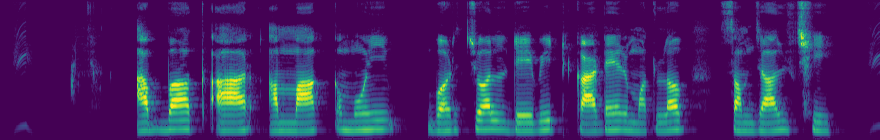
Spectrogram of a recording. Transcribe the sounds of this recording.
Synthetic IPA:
abːakaɾ | əmːakmui | bəɾt͡ʃuəlɖebiʈkaɾɖeɾmət̪ləb | səmd͡ʒʱalt͡ʃʰi

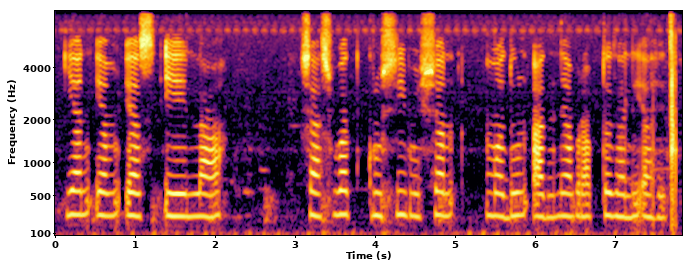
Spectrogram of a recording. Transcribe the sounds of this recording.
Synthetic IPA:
jenemesela | ɕasʋat̪kɾuɕiːmiɕənməd̪ʱuːnad̪ʱnjapɾap̚t̪əd͡zʱalḭːʔaɦet̪

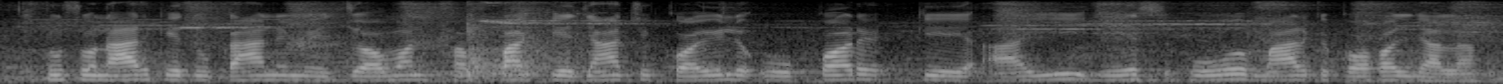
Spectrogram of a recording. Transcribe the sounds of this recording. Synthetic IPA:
t̪usonaɾked̪ukanmed͡ʒɔʋəntʰəpːaked͡ʒãt͡ʃkəilokəɾ | keaiesomaɾɡkɔɦəld͡ʒala

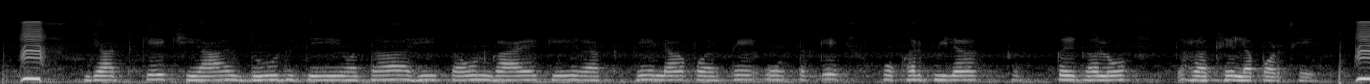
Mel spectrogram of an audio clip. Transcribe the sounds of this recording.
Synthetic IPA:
d͡ʒaːt̪kekʰijaːld̪uːd̪ʱd̪ewt̪aɦit̪əʊnɡaːjkeɾəkʰt̪ʰeləpəɽt̪eʔot̪əke | oːkʰəɾpila | keɡʱəlo | ɾəkʰeləpəɽt̪ʰe

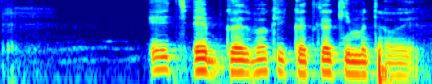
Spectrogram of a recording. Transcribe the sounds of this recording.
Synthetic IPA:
eːt͡ʃeːpɡəɾbakekɐt̪kakiːmət̪ɦaʋḛː

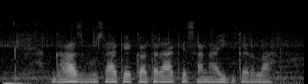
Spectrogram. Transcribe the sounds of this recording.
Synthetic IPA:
ɡʱas̬bʱusakekət̪ɾakesanaikkəɾla

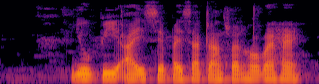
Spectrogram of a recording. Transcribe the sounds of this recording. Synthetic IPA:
juːpia̰ːisːepɛɪsaʈɾãːnspʰəɾɦoːbeɦɛ̃ː

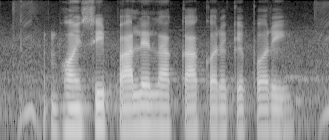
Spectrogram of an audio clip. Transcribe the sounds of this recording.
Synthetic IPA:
bʱɔj̃sipalelakakɔɾekepɔɾi

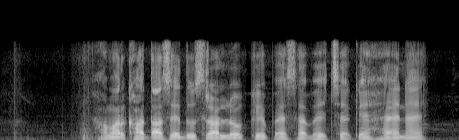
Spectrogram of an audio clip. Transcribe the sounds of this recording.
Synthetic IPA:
həməɾkʰaːt̪ased̪uːsɾaloːɡ̚kepɛːsabʱeːd͡ʒsəkẽɦɛːnə

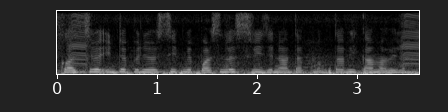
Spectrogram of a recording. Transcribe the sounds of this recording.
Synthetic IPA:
kɐlt͡ʃəɾəlɪɳʈəɾpɾənəɾsiʈmẽpəɾsənəlsɾid͡ʒənat̪ɐkmɐɡt̪abʱikaːmamilã

